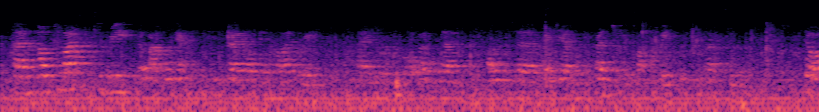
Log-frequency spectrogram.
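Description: Speech only: a person speaking over a microphone in a large chamber, the voice fairly faint, over a steady low rumble.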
